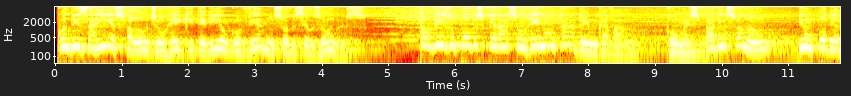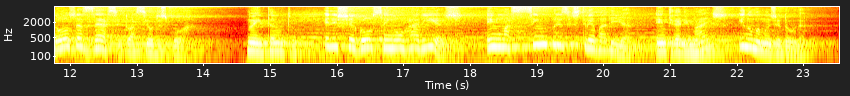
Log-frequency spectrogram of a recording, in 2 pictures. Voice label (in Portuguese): Narracao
